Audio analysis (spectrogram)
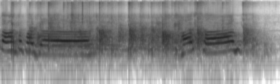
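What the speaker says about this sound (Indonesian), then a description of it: "Beri tepuk tangan untuk Fajar." A classroom of students claps for a classmate, a burst of hand claps nearly masked by someone speaking loudly and another voice, then fading.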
